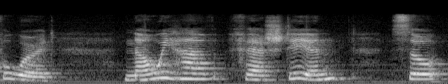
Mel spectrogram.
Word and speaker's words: verstehen: Verstehen, we have a long E sound. In the script we have an E and the colon, which means that it's a long vowel, and we have an unstressed E, so ich verstehe.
